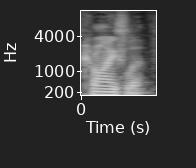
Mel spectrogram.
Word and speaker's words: Kriesler: e around so although it's spelt kriesla it's pronounced chrysler and you'll see that the dial markings are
